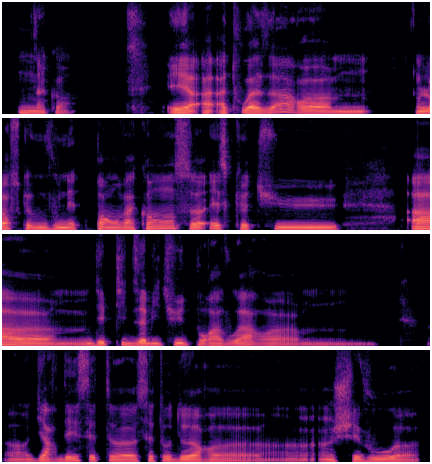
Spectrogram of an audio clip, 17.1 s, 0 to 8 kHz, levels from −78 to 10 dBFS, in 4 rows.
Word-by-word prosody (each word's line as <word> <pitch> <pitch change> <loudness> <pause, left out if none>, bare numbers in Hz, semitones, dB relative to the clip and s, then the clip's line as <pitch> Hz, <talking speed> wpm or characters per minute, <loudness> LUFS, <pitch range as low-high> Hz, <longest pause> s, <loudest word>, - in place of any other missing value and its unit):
Mmh, 125 -2 -2
d'accord 120 0 -5 0.9
et 125 0 +5
à 115 - +5
à 120 +1 +1
tout 130 +2 -2
hasard, 145 +8 +3
hem, 105 -3 +1 0.5
lorsque 125 +2 +2
vous 110 -1 0
vous 110 +1 -2
n'êtes 100 -2 0
pas - - +2
en 110 -1 +1
vacances, 140 +9 -1
heu, 110 -4 +4
est-ce 120 +1 0
que - - -3
tu 105 -3 +1 0.7
as, 125 -6 +5
hem, 105 - -5
des 105 0 +2
petites 115 -3 -5
habitudes 115 +2 +1
pour 105 -3 -2
avoir, 105 0 -2
hem, - - -11 0.9
heu, 105 +2 -6
gardé 125 +3 -1
cette 110 -5 -4 0.2
cette 105 +2 -5
odeur, 105 +2 +2
heu, 100 -1 -4 0.6
un 105 - -3
chez 105 +2 -2
vous, 115 +4 0
heu? 100 -1 -4
110 Hz, 130 wpm, -21 LUFS, 105-125 Hz, 0.9 s, et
